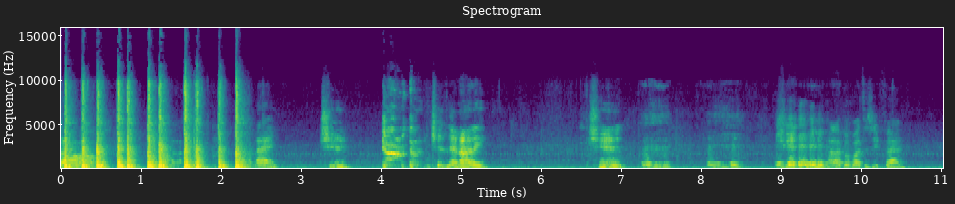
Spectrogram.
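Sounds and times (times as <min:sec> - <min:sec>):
woman laughing: 0:09.0 - 0:09.9.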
